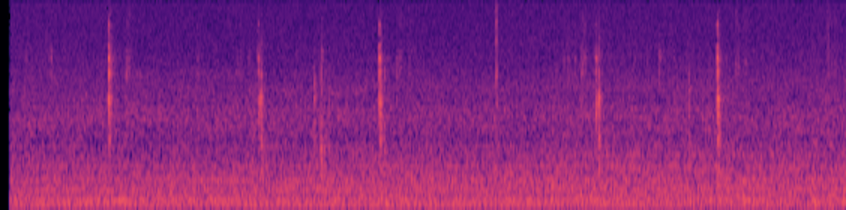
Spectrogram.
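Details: Seagate FreeAgent external drive with faint, slightly uneven sharp clicks about once a second over a quiet hum, returned after doing it last year; owner thinks the internal hard drive is failing; repeated clicking.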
